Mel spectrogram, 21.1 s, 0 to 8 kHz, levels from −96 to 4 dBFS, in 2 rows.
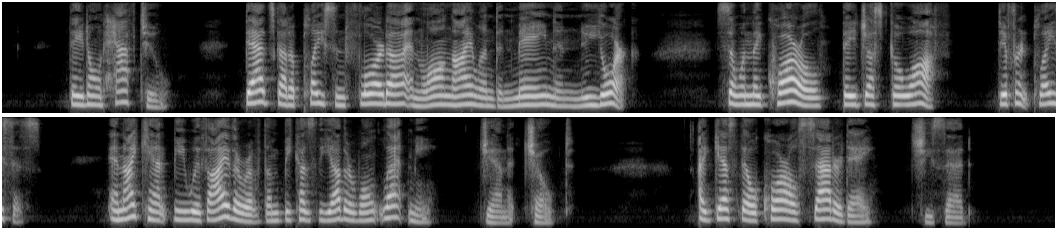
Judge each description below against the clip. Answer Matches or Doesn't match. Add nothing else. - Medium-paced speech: Matches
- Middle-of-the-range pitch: Doesn't match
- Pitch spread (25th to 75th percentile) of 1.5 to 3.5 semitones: Matches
